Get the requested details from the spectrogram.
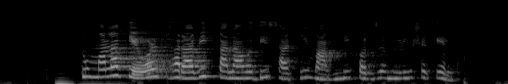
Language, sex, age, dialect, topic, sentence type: Marathi, female, 25-30, Varhadi, banking, statement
